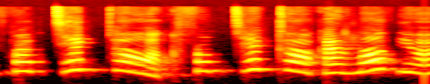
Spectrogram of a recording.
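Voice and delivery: high, eager fan voice; excited fan voice. Retold or imitated. Fan greeting her at a crosswalk, high and eager. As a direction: gush like a starstruck fan.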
